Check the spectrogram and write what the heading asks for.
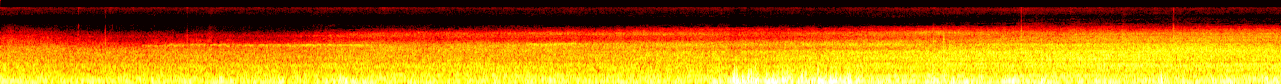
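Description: Steady road and engine rumble of a moving vehicle, heard from inside, with a louder stretch of rumble a little past halfway.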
